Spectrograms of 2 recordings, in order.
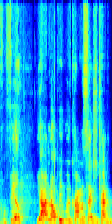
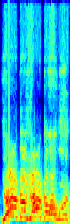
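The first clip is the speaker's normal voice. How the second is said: excited insistence; 12 semitones higher, 8 dB louder than usual. Real, not acted. Insists while laughing.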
